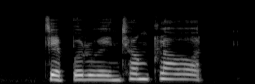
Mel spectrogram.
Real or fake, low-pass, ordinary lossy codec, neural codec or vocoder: real; 9.9 kHz; none; none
